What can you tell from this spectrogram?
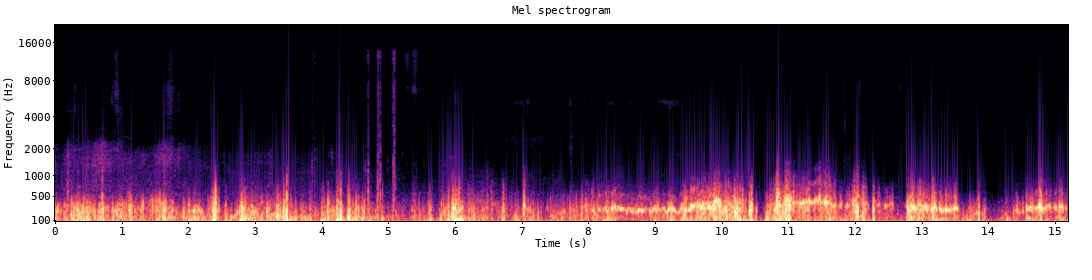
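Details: African buffalo in Tsavo East National Park, Kenya, giving low, rumbling grunts and drawn-out moans over a steady low background.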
